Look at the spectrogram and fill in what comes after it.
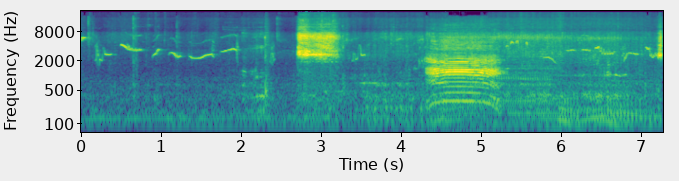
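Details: Tame cow in a herd driven along in the afternoon, calling the female: one arching harmonic moo near the middle, after a short noisy burst, with small birds chirping and faint voices in the background.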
